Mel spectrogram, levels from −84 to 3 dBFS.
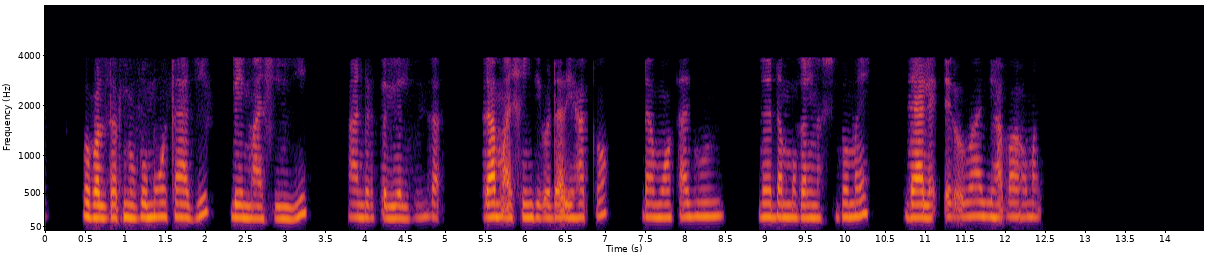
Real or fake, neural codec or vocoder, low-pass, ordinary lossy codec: fake; codec, 16 kHz, about 1 kbps, DyCAST, with the encoder's durations; 7.2 kHz; AAC, 16 kbps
